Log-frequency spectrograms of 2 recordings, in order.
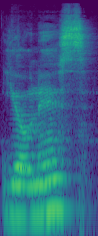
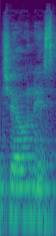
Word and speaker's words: Jonas: In the first season, we follow this character, Eva, and she has a boyfriend named Yonas. I have to fight the urge to say Jonas, but they pronounce it Jonas.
